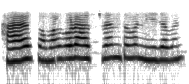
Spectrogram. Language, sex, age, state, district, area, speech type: Bengali, female, 30-45, West Bengal, Uttar Dinajpur, urban, conversation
